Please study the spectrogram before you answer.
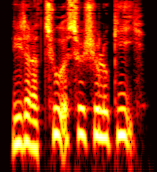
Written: litteratursociologi

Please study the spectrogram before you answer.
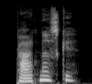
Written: partnerske

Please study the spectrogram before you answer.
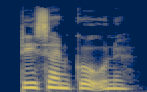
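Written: desangående

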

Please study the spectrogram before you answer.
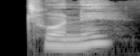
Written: Turne

